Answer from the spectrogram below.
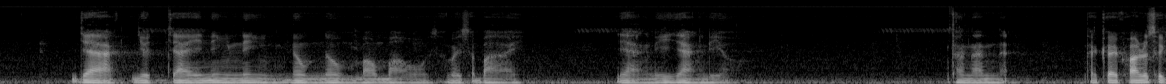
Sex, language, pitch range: male, Thai, 85-90 Hz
